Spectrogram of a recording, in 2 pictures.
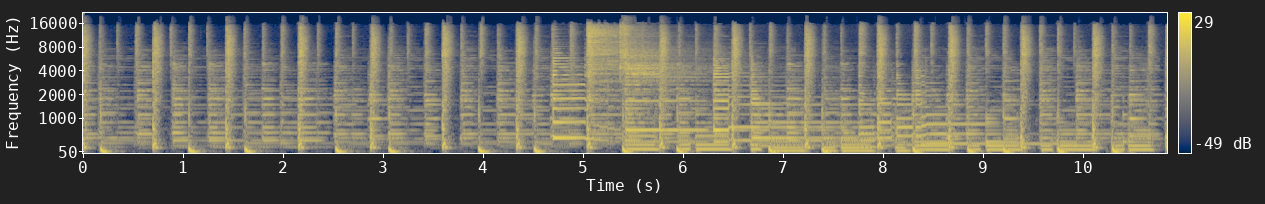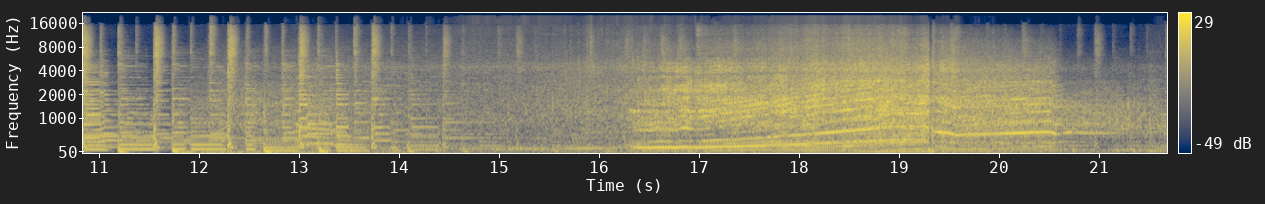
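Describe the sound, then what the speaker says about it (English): A Likeaswede V12 four-wheel-drive car is driven hard, its engine loud and close, revving through rapid gear changes and rising pulls, with tyres squealing toward the end and no talking. "So the Likeaswede is a fantastic car to drive."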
